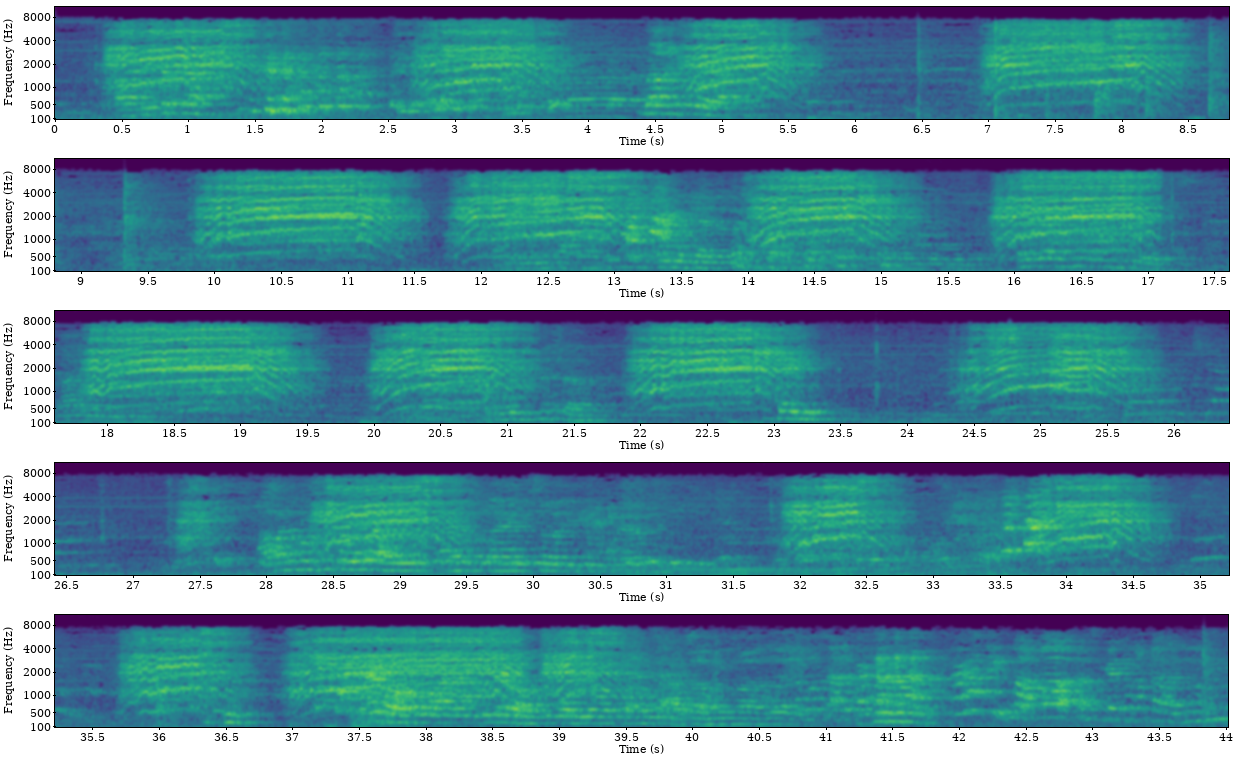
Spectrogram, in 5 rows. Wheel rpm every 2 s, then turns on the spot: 50, 50, 40, 60, 40, 90, 80, 60, 90, 80, 60, 50, 50, 40, 30, 30, 40, 50, 110, 20, 10, 0.
20-22 32-34 38-42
